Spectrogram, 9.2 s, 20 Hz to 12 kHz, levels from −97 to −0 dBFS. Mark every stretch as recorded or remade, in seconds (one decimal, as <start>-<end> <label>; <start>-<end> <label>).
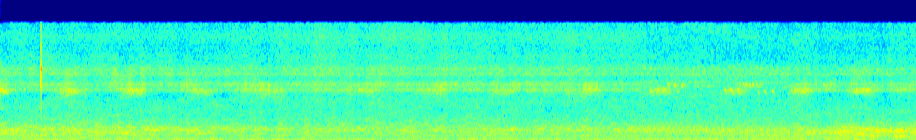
0.0-6.4 remade; 6.4-7.9 recorded; 7.9-9.2 remade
